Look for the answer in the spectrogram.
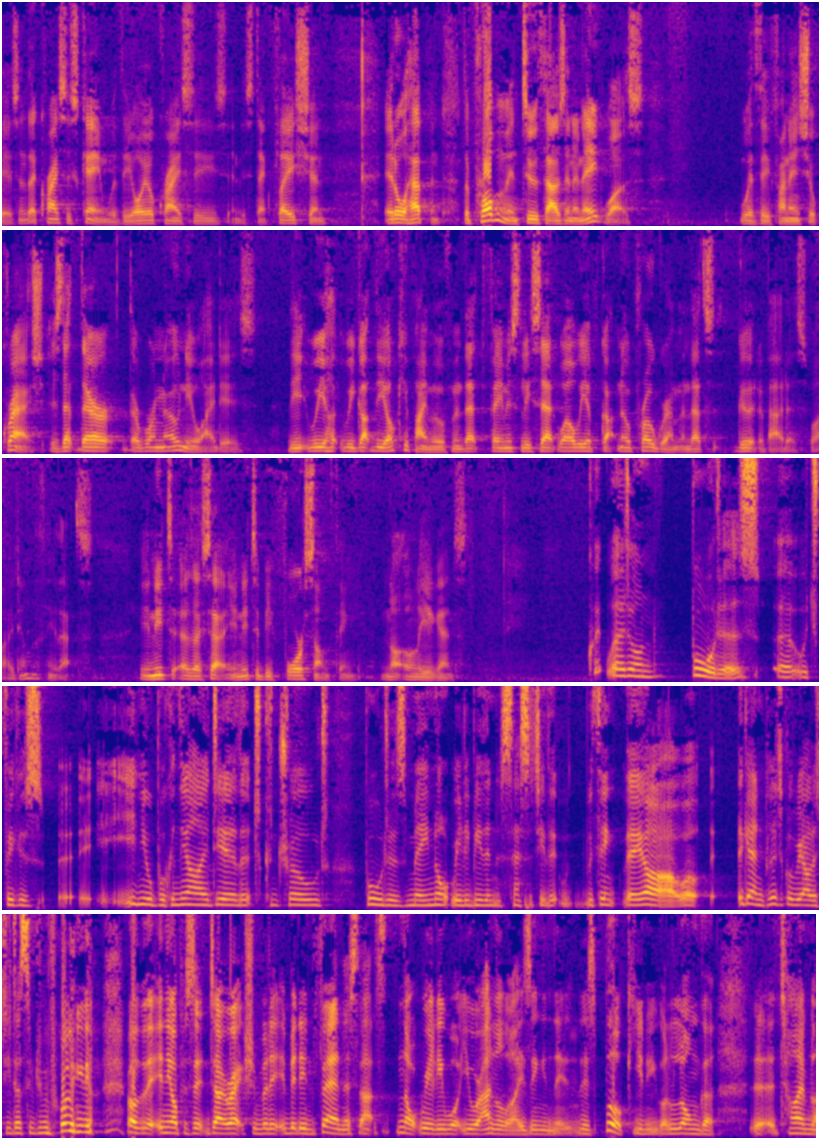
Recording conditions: live audience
